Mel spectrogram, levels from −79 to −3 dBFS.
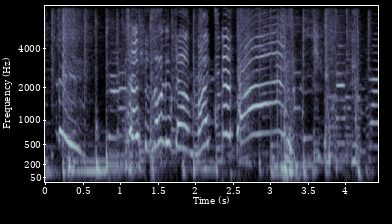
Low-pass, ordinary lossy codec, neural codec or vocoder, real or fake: none; none; codec, 16 kHz, 4 kbps, X-Codec, HuBERT features, trained on balanced general audio; fake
